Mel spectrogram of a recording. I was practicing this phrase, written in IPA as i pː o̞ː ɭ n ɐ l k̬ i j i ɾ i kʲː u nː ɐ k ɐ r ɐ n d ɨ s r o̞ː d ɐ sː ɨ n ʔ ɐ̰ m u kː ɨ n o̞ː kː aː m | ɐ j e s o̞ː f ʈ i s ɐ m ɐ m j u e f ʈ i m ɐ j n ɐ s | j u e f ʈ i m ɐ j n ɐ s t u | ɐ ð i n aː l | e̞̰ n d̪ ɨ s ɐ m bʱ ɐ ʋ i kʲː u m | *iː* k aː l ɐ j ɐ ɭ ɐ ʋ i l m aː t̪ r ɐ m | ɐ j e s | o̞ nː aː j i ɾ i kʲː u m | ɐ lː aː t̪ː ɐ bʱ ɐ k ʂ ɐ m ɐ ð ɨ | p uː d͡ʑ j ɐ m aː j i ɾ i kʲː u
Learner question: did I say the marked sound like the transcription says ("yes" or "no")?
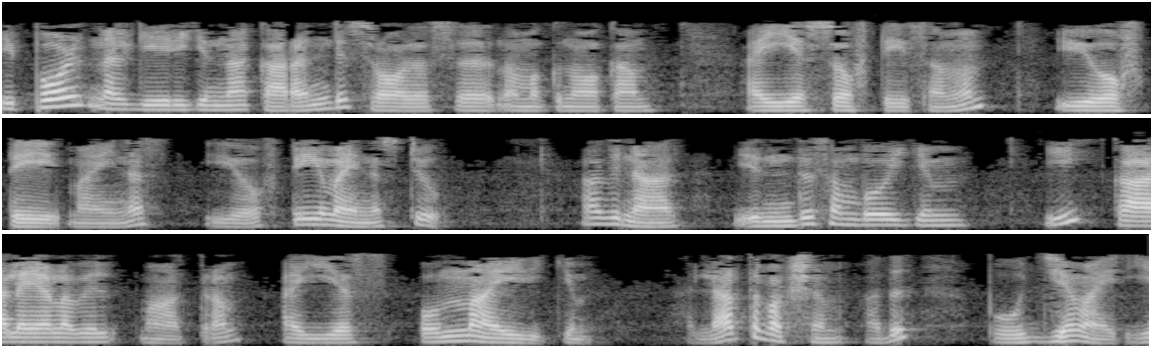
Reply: yes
